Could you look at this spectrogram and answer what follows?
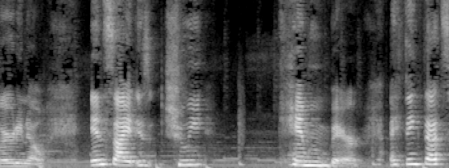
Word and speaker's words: Camembert: However, I've had it so many times, that cheese, but I always, until literally a couple days ago, pronounced it as Cambrai cheese. I thought it was pronounced Cambrai until I saw this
